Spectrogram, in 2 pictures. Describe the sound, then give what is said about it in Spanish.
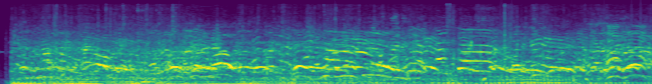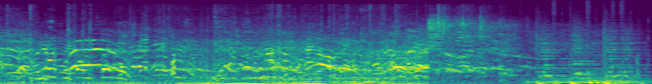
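A loud, agitated crowd of residents of the municipality of Buenavista, Michoacán, shouts and clamors with many overlapping voices while attacking National Guard officers with eggs, sustained throughout, before the noise turns harsher and more broken in the last couple of seconds. “oficiales de la Guardia Nacional fueron agredidos con huevos por habitantes del municipio de Buenavista.”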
